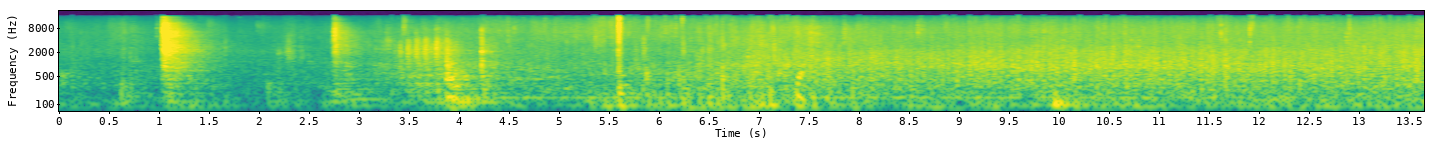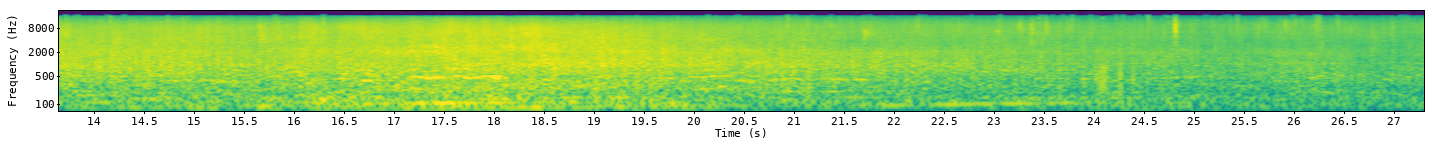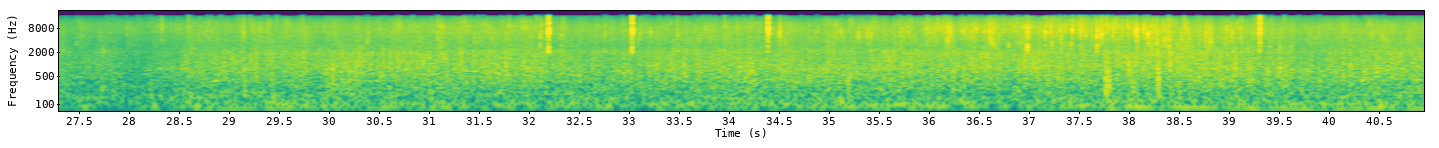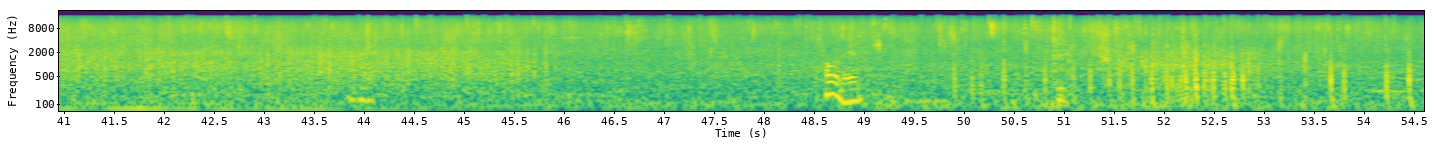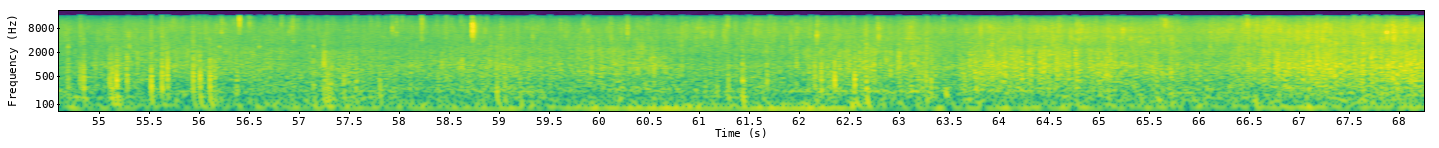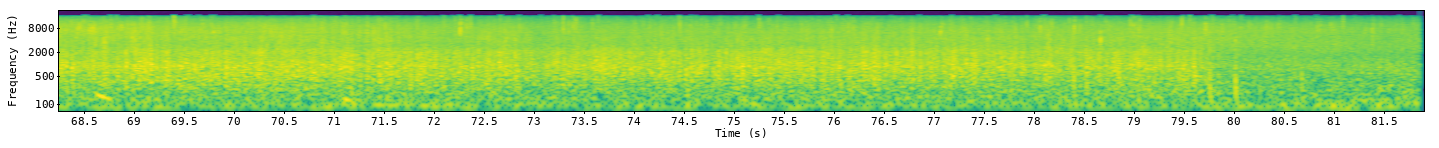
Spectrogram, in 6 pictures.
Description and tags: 20091216.coming.back
Squeaking door opens, then I walk under heavy rain. Mostly noise of drops falling on umbrella, clicks of a lighter. Shure WL183 capsules, Fel preamp, Olympus LS10 recorder. Registered during the filming of the documentary 'El caracol y el laberinto' (The Snail and the labyrinth), directed by Wilson Osorio for Minimal Films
